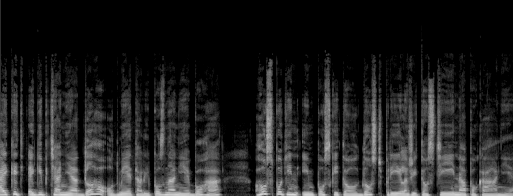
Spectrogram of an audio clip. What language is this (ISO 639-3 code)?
slk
